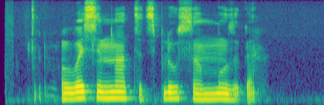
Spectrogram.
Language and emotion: Russian, neutral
